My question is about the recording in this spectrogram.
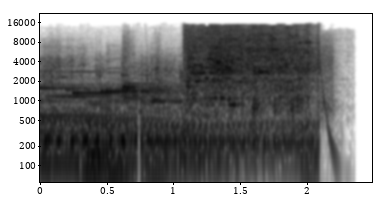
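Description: Loud piano music with heavy, sustained low chords. About a second in, a loud burst of hissing noise joins it as a sound effect and runs to the end, as the on-screen piano keyboard cracks and the picture shuts off.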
